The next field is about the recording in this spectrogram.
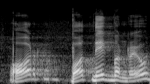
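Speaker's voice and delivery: acting out a sneering crowd's sarcasm; sarcastic taunt. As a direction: taunt someone for playing the saint. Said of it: "तंज के तौर पर".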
